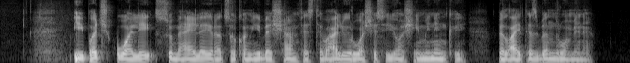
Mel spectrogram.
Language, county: Lithuanian, Vilnius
